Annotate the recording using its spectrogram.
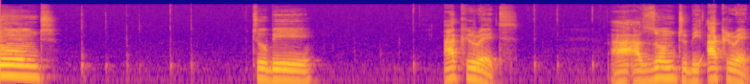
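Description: A man speaks slowly and calmly into a close microphone, pausing between phrases.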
